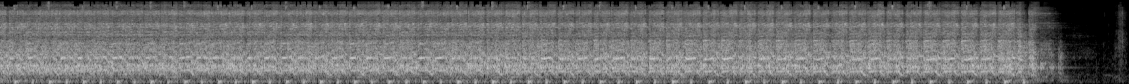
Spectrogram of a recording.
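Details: 1918 Dodge Brothers car cranked with EverStart 1000 A jump pack: strong, fast, even cranking about four turns a second for ten seconds, then stops; starter turns old engine over healthily.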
